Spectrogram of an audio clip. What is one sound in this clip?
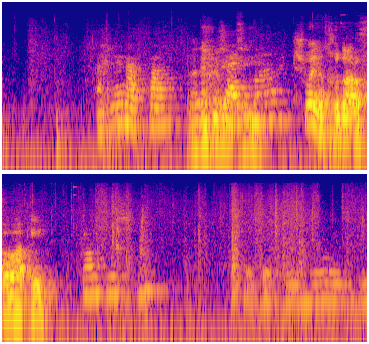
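A middle-aged man talks calmly nearby.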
